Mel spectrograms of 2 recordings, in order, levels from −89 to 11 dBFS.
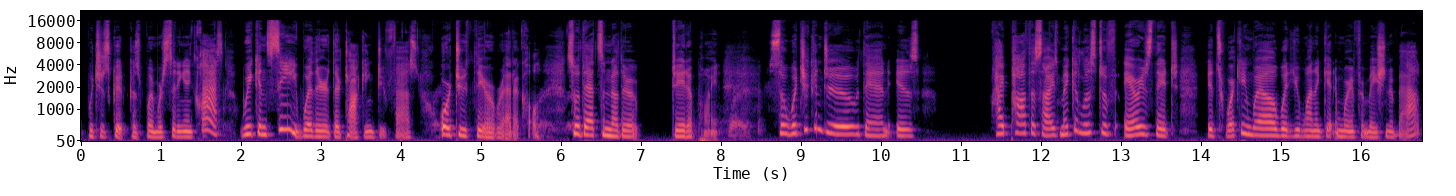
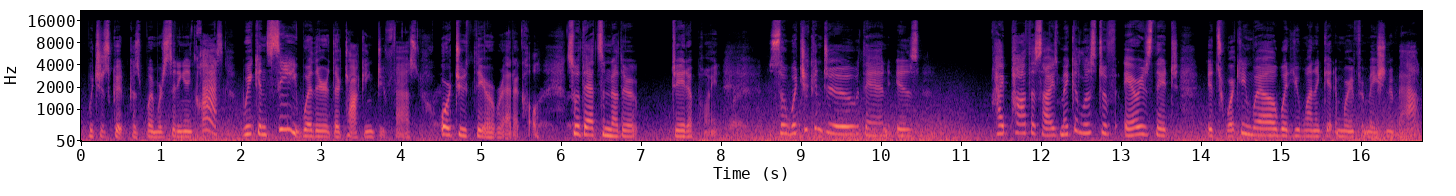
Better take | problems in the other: first | wind noise on the microphone; occasional gusts; 15 dB below the speech

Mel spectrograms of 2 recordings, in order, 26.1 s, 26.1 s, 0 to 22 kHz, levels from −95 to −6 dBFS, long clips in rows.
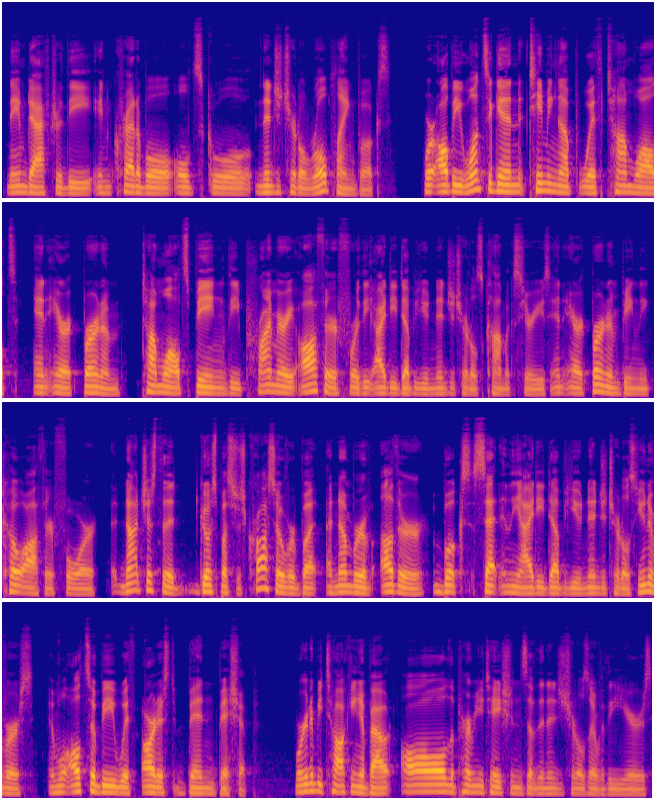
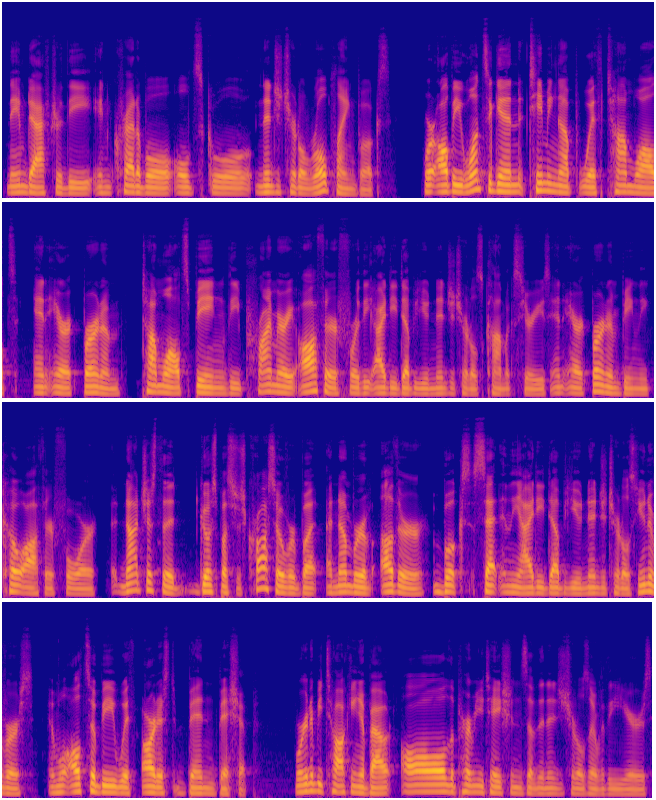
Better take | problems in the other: first | muffled; slightly; fading above 3.5 kHz

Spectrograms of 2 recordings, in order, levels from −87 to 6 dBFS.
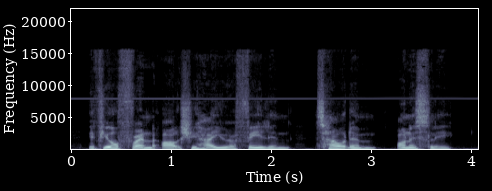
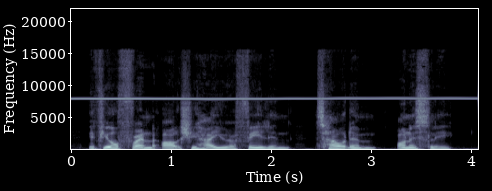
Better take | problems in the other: first | high-pitched whine; loud; throughout; 8 kHz, 7 dB below the speech; faint in the first

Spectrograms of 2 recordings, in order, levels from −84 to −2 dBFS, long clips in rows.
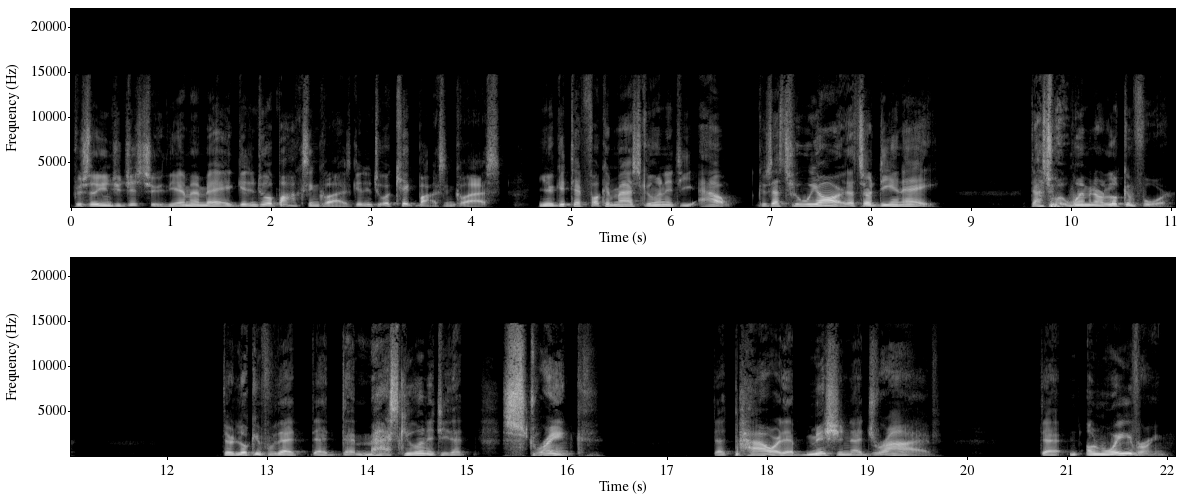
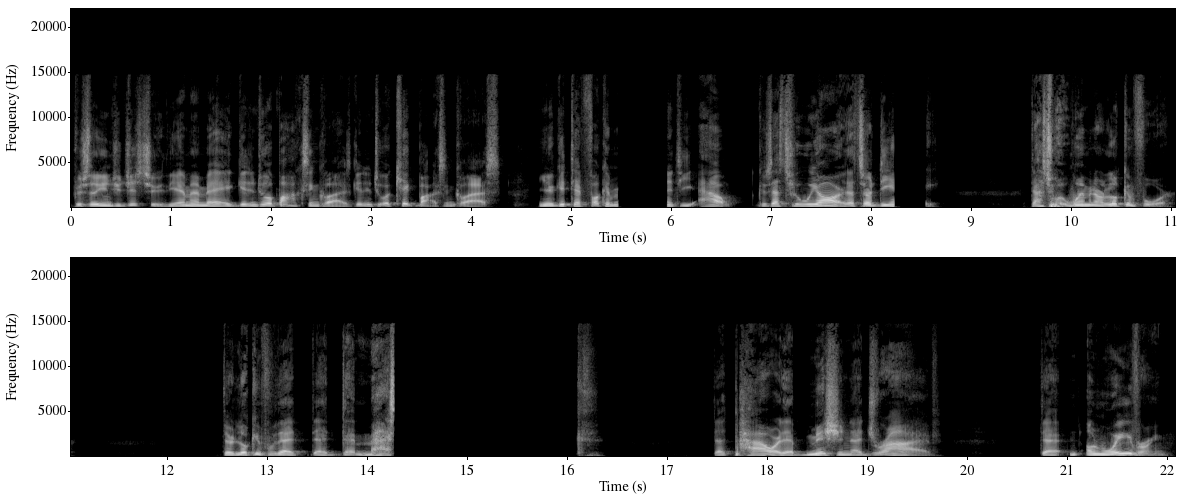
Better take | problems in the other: first | audio cutting out; at 5.5 s for 0.5 s, at 8 s and at 14 s for 2 s

